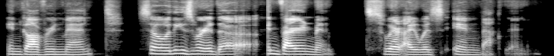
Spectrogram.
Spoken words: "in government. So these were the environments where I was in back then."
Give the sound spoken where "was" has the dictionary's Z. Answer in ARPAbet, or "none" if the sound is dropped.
Z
